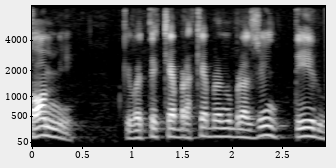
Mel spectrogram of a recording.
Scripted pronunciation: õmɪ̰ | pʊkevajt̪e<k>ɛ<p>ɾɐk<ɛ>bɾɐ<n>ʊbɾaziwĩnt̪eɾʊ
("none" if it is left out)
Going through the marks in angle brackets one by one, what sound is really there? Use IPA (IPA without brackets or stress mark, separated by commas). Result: k, b, ɛ, n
